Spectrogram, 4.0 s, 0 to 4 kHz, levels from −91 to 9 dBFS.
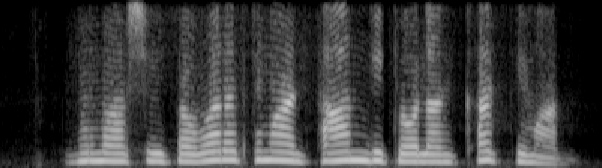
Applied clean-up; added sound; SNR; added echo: neural mask model DeepFilterNet 3.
